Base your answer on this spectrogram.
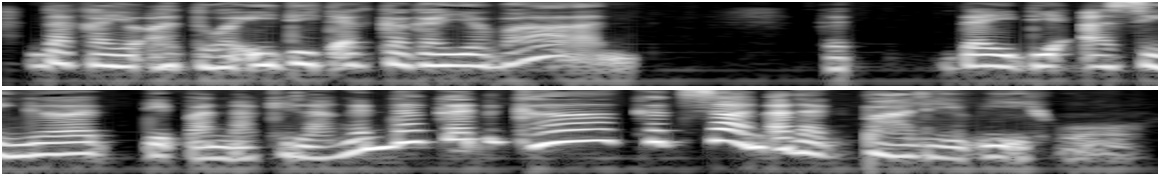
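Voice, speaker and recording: A meddling middle-aged mother in an Ilocano radio drama, with a lowish voice that swoops widely. She coaxes and exclaims theatrically in an Ilocano Filipino accent. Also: sing-song, measured pace, slightly rough, dry recording, full character voice. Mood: coaxing.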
